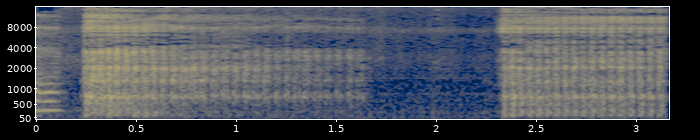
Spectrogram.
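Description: A dog growls low and rough in two long bursts separated by a short pause, close by, with no talking.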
